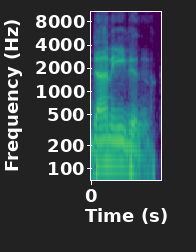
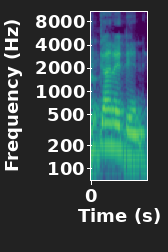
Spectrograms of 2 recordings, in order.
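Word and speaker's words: Dunedin: And it's pronounced Dun Eden. Duned Eden. Yes. Yes. People say Dunadan. It's Duneden.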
